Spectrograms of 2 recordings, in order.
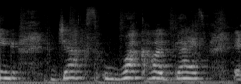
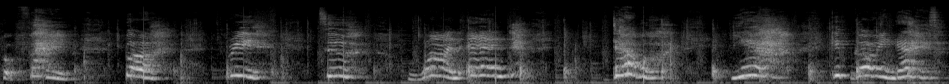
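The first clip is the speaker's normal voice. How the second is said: workout coach; 4 semitones higher, slower than usual. Acted. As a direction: pump up the class like a coach. Loud workout countdown.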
